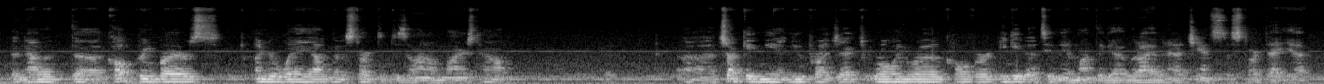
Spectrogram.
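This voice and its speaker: A man speaks at a moderate pace in a medium pitch with fairly even intonation. The recording has audible room echo and noticeable background noise. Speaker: township engineer. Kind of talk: public meeting report. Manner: quiet.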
